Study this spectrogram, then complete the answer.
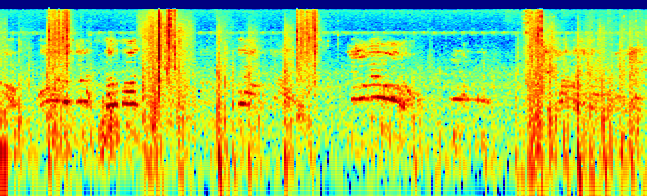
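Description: Rifle shots crack.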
